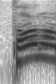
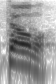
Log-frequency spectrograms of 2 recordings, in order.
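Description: First: The first consonant is heavy and emphatic. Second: The first consonant is light and thin. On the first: The speaker calls it wrong. "التاء هنا حرف مرقق وبعده مفخم يقول طرى. طرى ما تنفعش" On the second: The speaker calls it right. "انا رققت التاء ورحت داخل على تفخيم الراء"

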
